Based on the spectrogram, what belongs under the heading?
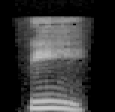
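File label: "ㅟ", Korean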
